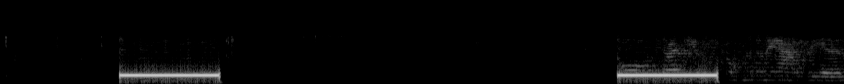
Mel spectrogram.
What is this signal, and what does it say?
Ringback tone (Europe, 425 Hz), with speech.
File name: out- -2041- - - .24160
